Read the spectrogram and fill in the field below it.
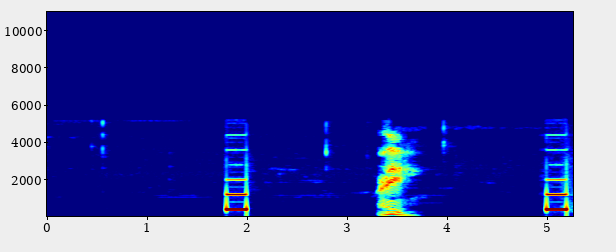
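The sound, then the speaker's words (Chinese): A telephone busy tone sounds on a radio call-in show's line after a listener's call would not hang up: two short, loud, steady mid-pitched beeps about three seconds apart, with a brief spoken exclamation between them and faint clicks. “麻烦了，他还挂不掉呢。”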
